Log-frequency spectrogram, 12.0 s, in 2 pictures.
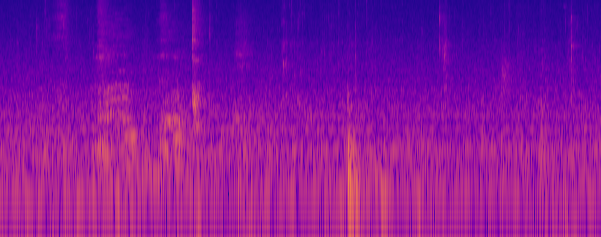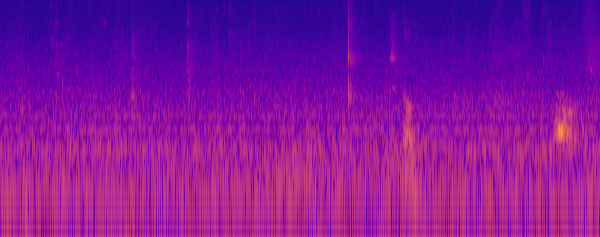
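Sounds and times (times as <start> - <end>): steady low hum: 0.0 - 12.0
chewing: 1.9 - 3.4, 4.2 - 8.7.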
